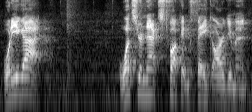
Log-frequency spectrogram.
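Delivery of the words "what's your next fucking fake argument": ordinary talk, nothing marked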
